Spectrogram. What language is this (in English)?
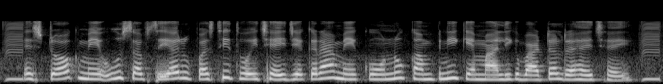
Magahi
